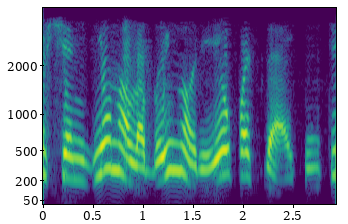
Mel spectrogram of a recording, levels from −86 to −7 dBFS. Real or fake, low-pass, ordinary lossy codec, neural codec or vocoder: fake; 3.6 kHz; MP3, 24 kbps; autoencoder, 48 kHz, 128 numbers a frame, DAC-VAE, trained on Japanese speech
